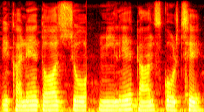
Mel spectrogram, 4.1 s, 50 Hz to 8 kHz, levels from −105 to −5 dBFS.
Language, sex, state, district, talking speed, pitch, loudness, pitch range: Bengali, male, West Bengal, Alipurduar, 75 wpm, 115 Hz, -15 LUFS, 110-115 Hz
